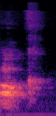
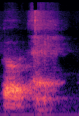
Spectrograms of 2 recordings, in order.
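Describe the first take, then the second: First: The word ends in a hard k sound. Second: The word ends in a throaty kh sound. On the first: The speaker calls it wrong. "Sound like you're saying it with a K" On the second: The speaker calls it right. "But it's Akh"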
